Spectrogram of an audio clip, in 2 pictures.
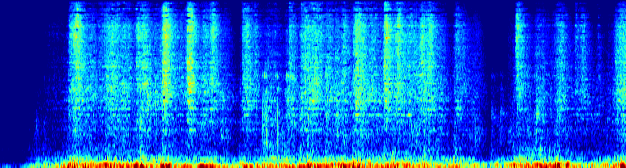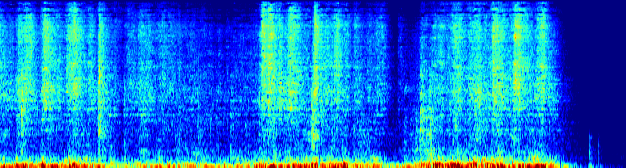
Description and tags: recording of a shopping cart/wagon(?)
